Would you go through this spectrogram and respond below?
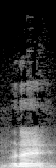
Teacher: उच्चारण करते समय जीभ जो है ना, पीछे से एकदम आगे की ओर गिरती है, ठीक है। ऊपर उठकर एकदम झटके से आगे की ओर गिरती है।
